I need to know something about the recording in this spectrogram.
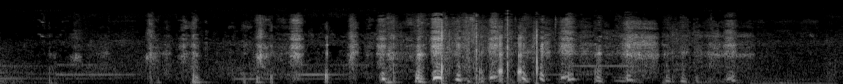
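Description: A man panting in rapid, ragged breaths with small whimpering sounds, the breaths coming thickest from about two seconds in.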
